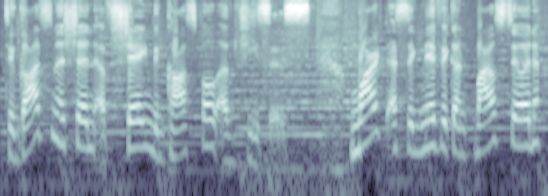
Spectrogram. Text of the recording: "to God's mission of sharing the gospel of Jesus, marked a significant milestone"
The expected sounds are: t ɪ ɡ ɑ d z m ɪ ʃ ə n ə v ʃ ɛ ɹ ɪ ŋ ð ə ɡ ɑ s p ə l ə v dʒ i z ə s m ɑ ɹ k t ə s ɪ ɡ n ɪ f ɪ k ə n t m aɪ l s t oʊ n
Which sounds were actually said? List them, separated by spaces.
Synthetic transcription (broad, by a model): t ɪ ɡ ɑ d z m ɪ ʃ ə n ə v ʃ ɛ ɹ ɪ ŋ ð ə ɡ ɑ s p ə l ə v dʒ i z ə s m ɑ ɹ k t ə s ɪ ɡ n ɪ f ɪ k ə n t m aɪ l s t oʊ n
